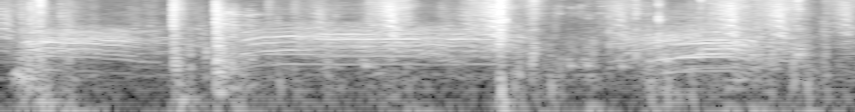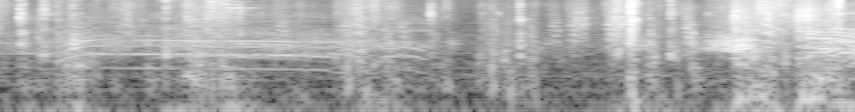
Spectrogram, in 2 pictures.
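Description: A horse's hooves pound on grass.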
